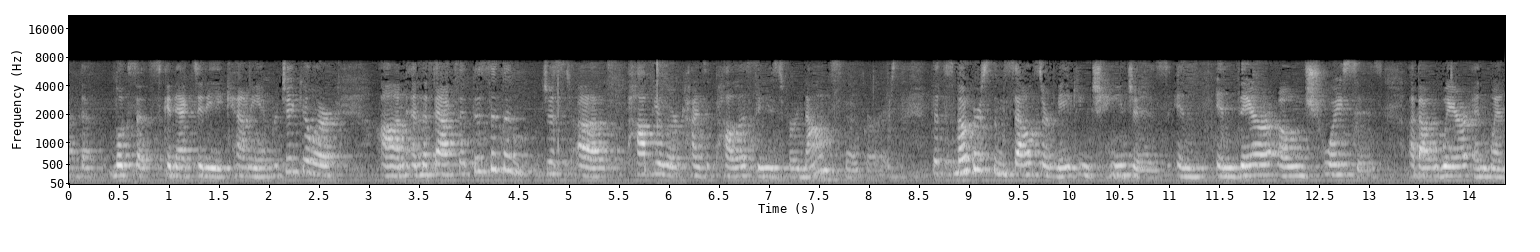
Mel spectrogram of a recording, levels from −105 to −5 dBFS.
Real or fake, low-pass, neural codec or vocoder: real; 7.2 kHz; none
